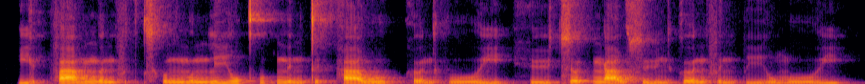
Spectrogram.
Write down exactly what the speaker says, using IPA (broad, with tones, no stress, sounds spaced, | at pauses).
j ɪ˨˥ k̚ f aː˨˥ m ŋ ɵ˨˥ n f ɪ˨˥ k̚ t͡sʰ ʊ˨˧ ŋ n̪ ʊ˨˧ ŋ l iː˥ w kʷʰ ɪ˥ k̚ n̪ ɪ˨˧ ŋ t̪ ɪ˨˥ k̚ h aː˧ w uː˥ k̚ h ɵ˨˩ n k uː˨˥ j | h yː˨˩ t͡s ɵ˨˥ t̚ ŋ aː˨˩ w s yː˨˩ n k ɵ˨˥ n f ɪ˨˩ ŋ p iː˨˩ w m uː˨˩ j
